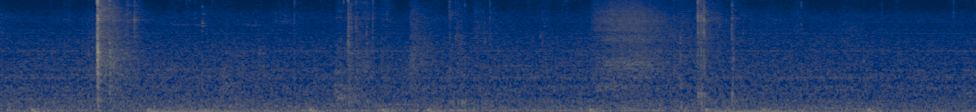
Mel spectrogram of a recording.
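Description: Metal parts clack and knock as a computer is taken apart by hand.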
